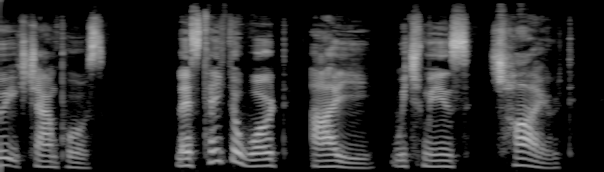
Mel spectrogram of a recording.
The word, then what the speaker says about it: 아이: Let's take the word 아이, which means child. In this word, the ieung in each syllable works as a placeholder and only the vowels are pronounced.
